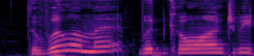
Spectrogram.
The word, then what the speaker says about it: Willamette: And Portlanders listening, don't freak out at me for pronunciation. It's spelled with an I, not an A. Willamette.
